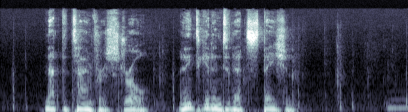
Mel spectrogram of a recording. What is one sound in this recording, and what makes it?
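A man speaks briefly with animation into a close microphone.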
